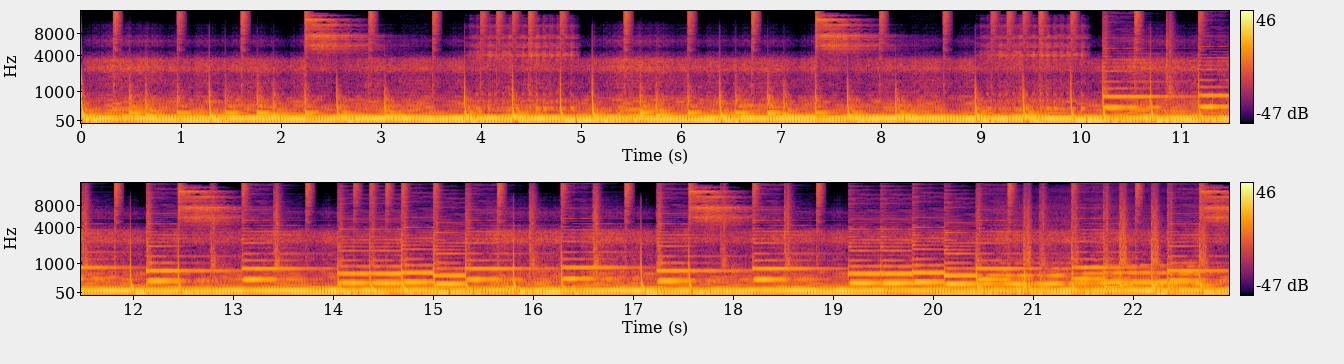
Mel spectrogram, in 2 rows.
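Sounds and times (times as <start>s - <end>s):
ethnic hip hop: 0.0s - 22.9s.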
